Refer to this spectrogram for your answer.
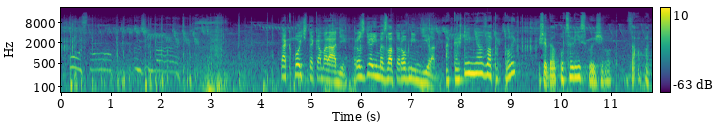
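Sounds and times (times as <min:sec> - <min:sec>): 
horses galloping with clip-clopping hooves: 0:00.0 - 0:07.5
speech: 0:04.4 - 0:11.8.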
